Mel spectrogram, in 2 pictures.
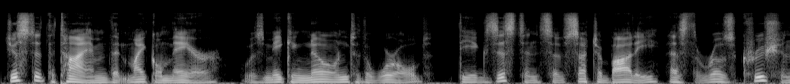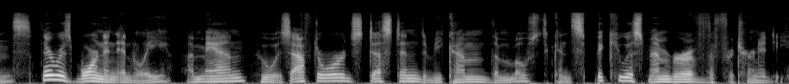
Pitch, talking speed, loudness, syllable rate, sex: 115 Hz, 160 wpm, -20 LUFS, 4.4 syllables/s, male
